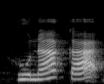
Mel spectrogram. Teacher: keluarnya huruf pada bagian tenggorokan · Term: glottal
